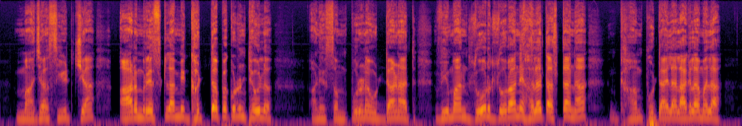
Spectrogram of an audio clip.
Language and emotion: Marathi, fearful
